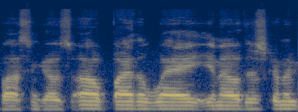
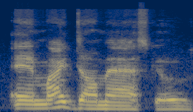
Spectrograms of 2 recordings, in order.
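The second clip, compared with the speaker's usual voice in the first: plain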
